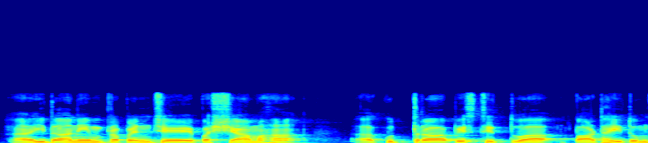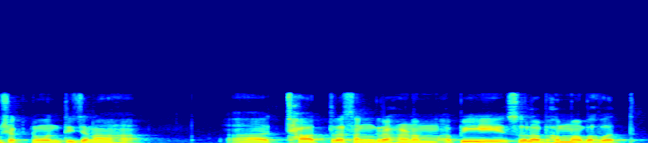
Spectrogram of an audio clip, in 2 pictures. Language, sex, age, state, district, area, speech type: Sanskrit, male, 30-45, Karnataka, Mysore, urban, spontaneous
